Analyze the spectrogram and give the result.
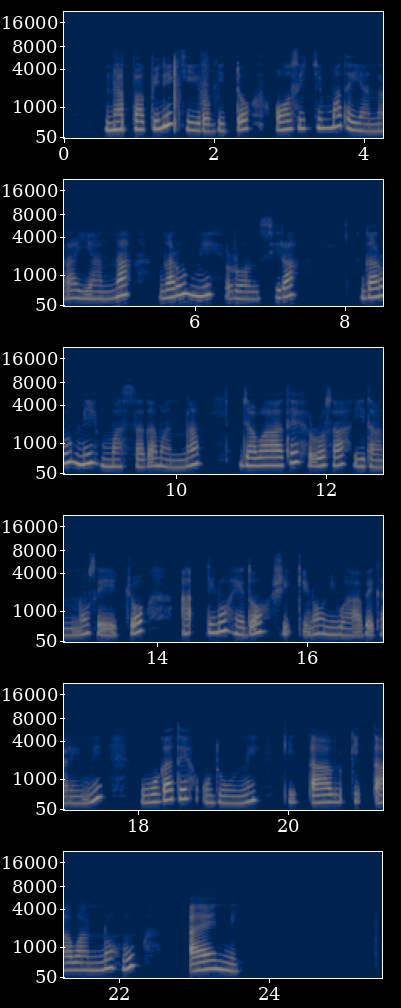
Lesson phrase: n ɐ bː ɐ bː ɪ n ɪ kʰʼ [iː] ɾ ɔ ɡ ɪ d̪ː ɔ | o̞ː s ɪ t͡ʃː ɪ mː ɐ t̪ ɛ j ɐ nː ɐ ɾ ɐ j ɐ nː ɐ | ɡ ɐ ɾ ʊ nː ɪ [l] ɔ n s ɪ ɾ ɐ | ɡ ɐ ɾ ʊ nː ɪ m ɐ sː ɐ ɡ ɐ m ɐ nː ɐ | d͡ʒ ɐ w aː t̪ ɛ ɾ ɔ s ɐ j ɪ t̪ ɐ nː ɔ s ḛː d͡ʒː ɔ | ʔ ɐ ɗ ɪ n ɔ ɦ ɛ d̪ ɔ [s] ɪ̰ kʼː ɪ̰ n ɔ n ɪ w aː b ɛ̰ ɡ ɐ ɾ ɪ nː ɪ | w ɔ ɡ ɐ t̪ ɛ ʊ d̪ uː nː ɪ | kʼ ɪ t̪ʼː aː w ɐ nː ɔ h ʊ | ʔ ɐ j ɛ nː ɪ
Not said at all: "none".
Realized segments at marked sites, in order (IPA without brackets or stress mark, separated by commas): iː, ɾ, ʃ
